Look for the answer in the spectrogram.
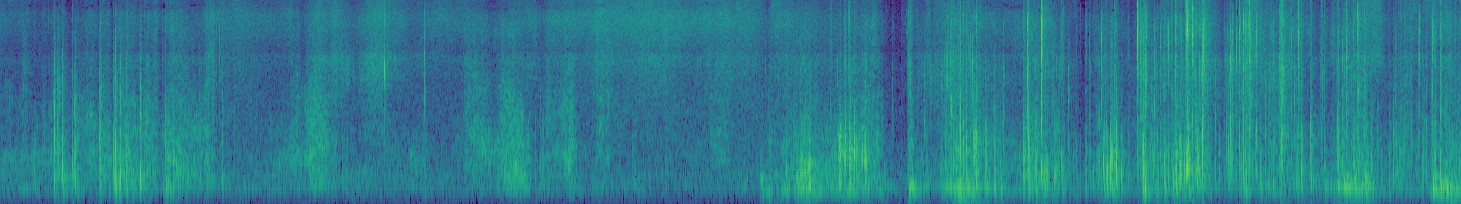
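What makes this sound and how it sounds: Long blue nails tap and scratch the paper-covered top of a closed, hollow, flat rectangular cardboard box wrapped in glossy checkered wrapping paper. Quiet, crisp taps and crinkly, papery scratching are heard, bright and thin with little low end. The strokes grow louder and denser in the second half.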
